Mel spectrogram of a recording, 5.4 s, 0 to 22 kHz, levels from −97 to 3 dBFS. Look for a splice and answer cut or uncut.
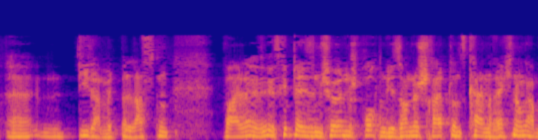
cut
